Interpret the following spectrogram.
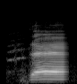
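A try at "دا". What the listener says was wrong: Elongated. Alif Fata. Whenever you see fatha before alif, then this is not simple alif, it is alif madda, and you will elongate it.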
